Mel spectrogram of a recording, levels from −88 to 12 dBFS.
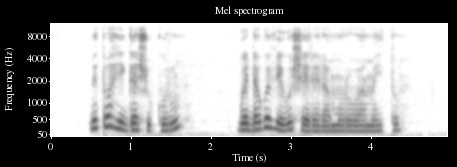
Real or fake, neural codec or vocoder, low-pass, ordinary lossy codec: real; none; 10.8 kHz; none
